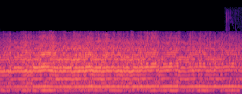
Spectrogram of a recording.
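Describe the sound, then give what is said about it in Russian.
A wasp buzzes in flight, a loud, steady droning hum rich in harmonics that holds an even pitch for the whole few seconds, with no voices. “Это оса. Будь осторожен, Чевостик. Не маши руками.”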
